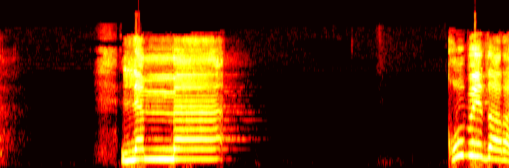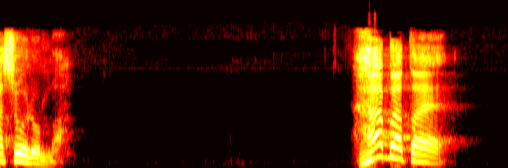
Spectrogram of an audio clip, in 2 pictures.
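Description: A middle-aged man chants slowly and melodiously into a microphone, in drawn-out phrases with pauses between.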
